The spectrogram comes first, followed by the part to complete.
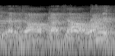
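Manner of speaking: laughing taunt. Retold or imitated. Retold taunt to coworkers.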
